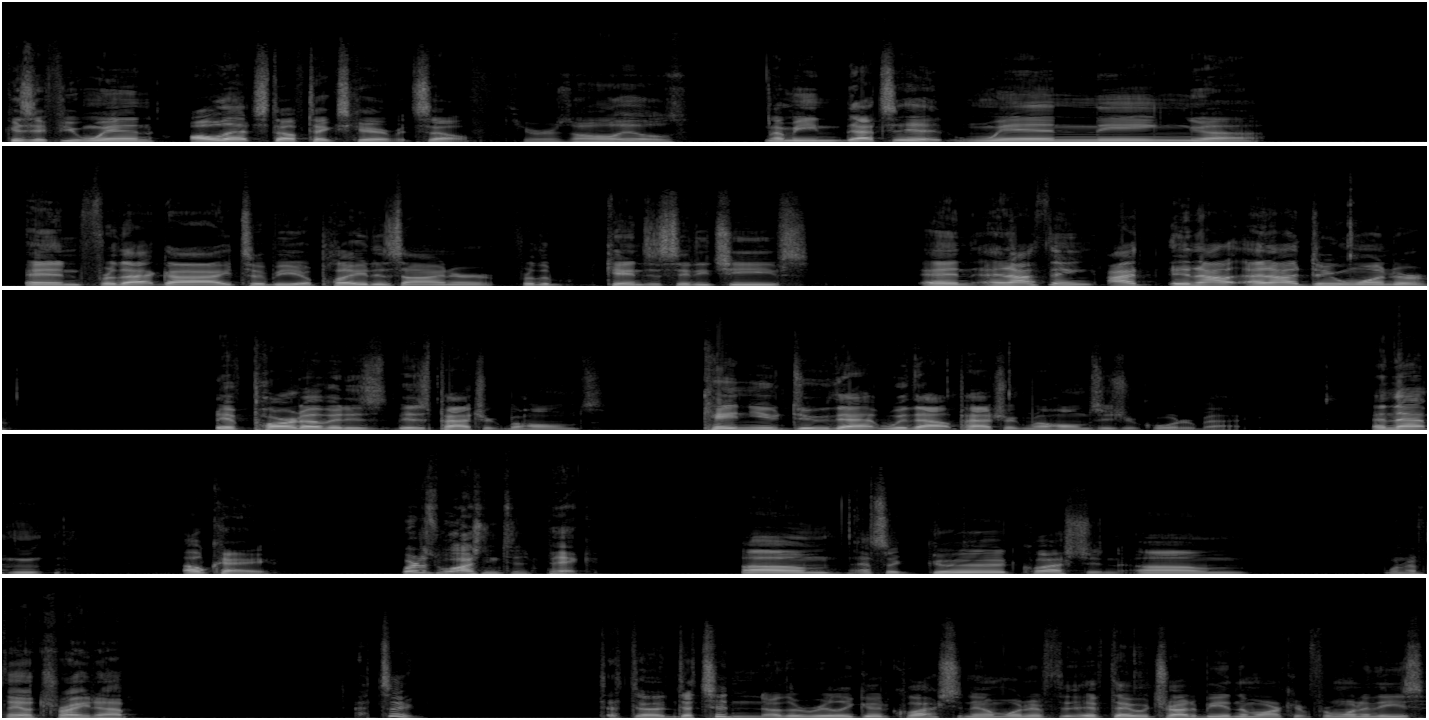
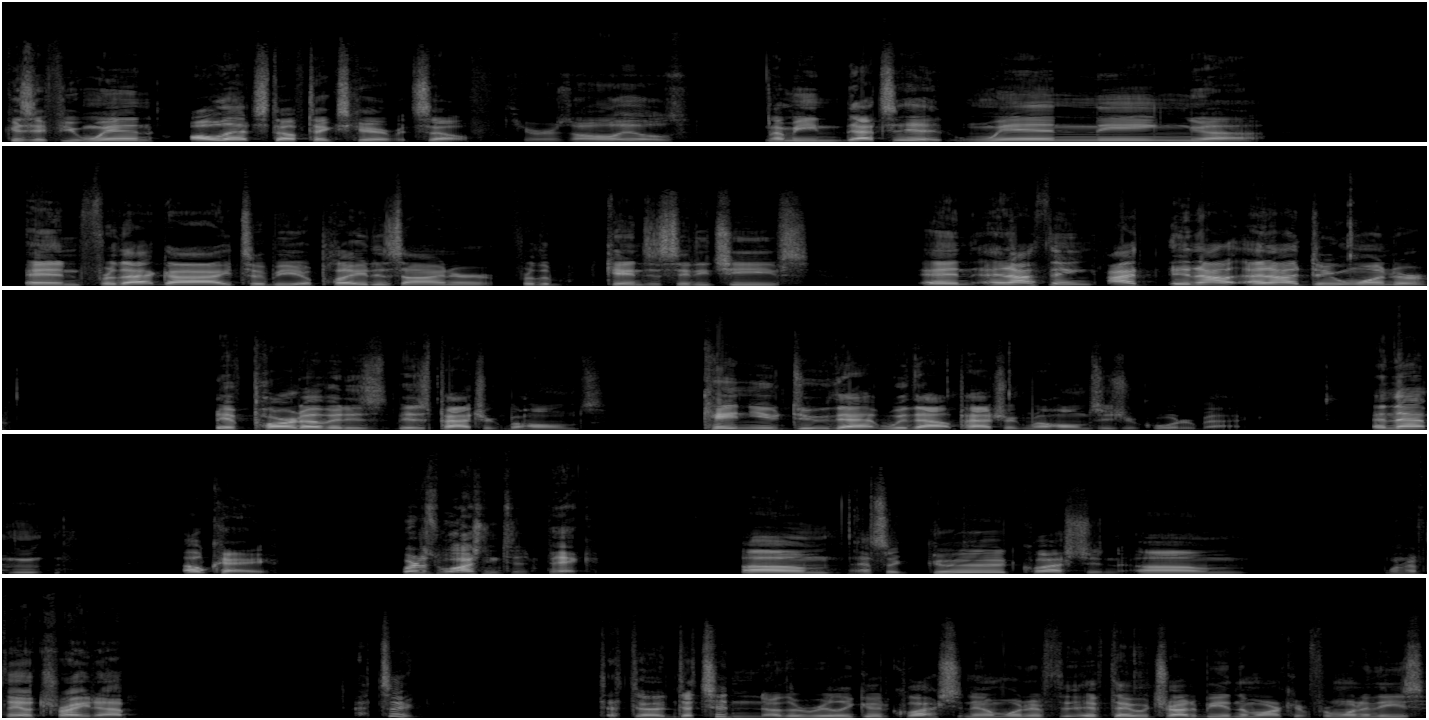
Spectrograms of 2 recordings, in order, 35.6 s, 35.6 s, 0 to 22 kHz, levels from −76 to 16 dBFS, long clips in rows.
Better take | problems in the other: first | thin; somewhat; fading below 600 Hz

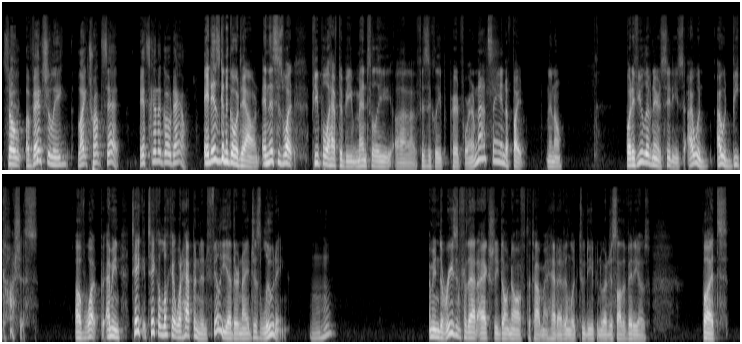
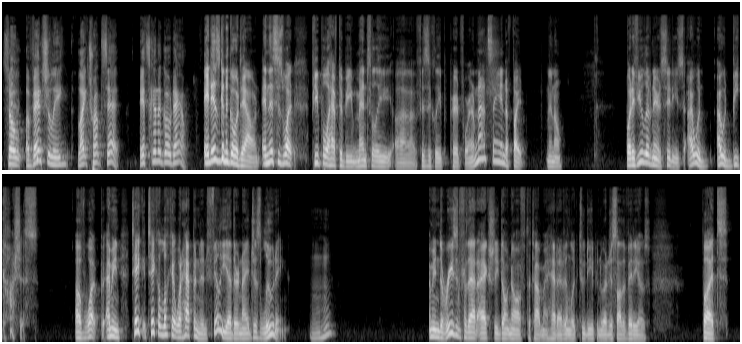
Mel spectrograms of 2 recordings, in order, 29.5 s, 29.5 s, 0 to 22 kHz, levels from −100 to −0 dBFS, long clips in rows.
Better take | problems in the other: second | muffled; slightly; fading above 1 kHz

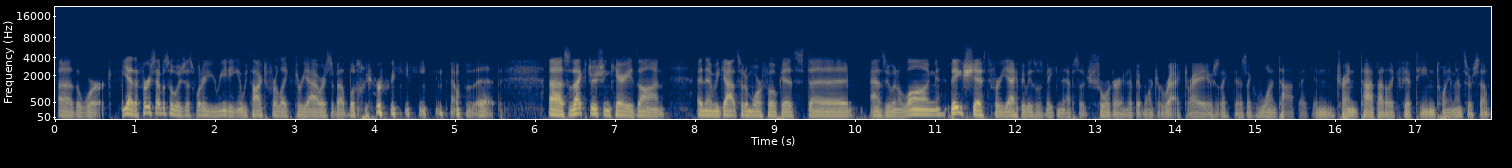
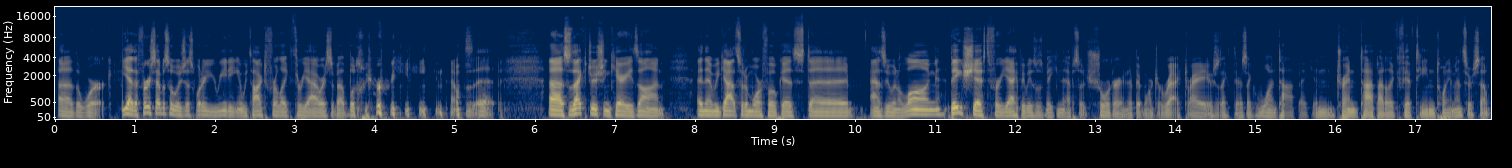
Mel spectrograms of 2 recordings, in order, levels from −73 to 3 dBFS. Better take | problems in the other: second | muffled; very; fading above 2.5 kHz

